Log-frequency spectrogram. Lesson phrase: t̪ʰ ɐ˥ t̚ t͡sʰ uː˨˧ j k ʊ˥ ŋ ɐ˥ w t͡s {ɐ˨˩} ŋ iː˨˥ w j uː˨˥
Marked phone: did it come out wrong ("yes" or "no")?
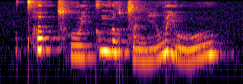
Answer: yes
